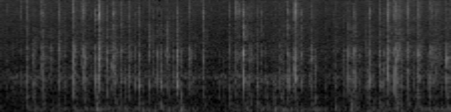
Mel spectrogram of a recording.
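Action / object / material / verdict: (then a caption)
tap / aluminum keyboard with silicone key cover / silicone / none. Fast typing with fingertips and red-painted nails on a slim backlit aluminum keyboard whose keys are covered by a red silicone skin. The result is a rapid, continuous stream of soft, muffled key taps with short, dull clicks and no ringing.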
